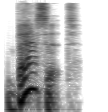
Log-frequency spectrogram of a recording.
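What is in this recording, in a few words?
"basset", British English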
